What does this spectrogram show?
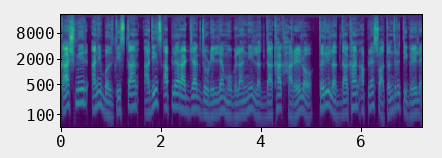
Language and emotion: Goan Konkani, neutral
